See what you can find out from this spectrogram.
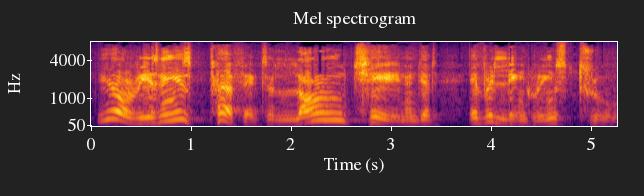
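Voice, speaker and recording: A man acting a genial, bumbling British gentleman sidekick in a 1940s radio drama, with an eager, hesitant, stammering manner. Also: fairly high pitch, sing-song, unhurried, exaggerated voice. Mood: curious, admiring. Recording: dull, lo-fi vintage radio recording.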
